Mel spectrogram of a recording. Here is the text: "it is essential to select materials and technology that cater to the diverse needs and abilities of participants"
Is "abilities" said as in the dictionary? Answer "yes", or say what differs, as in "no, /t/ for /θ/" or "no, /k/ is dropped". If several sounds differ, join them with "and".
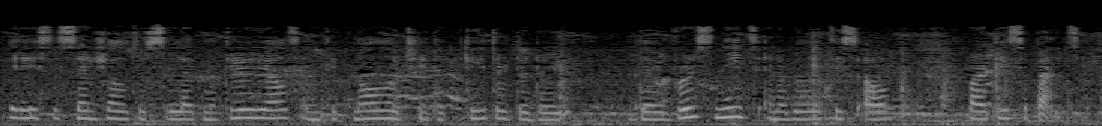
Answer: no, /s/ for /z/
